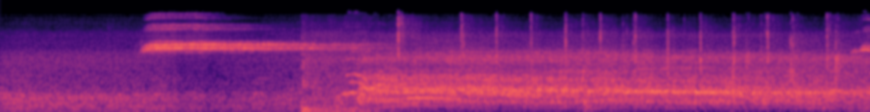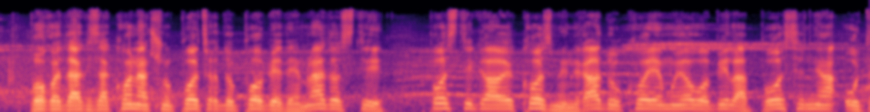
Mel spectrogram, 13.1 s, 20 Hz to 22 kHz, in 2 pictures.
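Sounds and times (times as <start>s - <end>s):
referee's whistle: 1.0s - 2.6s, 11.2s - 12.8s
spectators cheering and shouting: 2.6s - 13.0s.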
